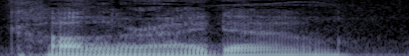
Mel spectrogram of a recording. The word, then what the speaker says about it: Colorido: It is Studio Colorido. It's spelled like color, then Ido. – Yeah. – Colorido.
